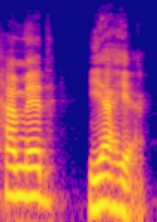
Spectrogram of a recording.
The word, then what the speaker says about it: Hamad Yehia: Hamad Yehia. Did I say it right? That's perfect.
